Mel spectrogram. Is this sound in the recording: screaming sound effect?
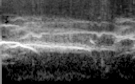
yes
